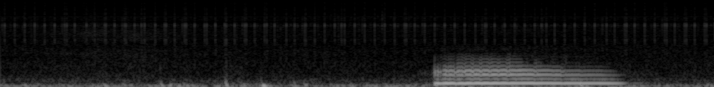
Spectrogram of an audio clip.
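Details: Young puppy protesting when petting stops, one steady, harmonic moaning whine about a second long after quiet rustling and handling noise in a small room.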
